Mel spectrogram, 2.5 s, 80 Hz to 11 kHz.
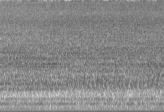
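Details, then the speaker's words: Ford Ranger started after sitting untouched since about Thanksgiving through a rough winter, 70°F in Massachusetts; it smells of gas after a full pedal press. Smooth, steady low idle hum with no knocks, ticks or squeals; normal idle. "it's running. Sounds good. No weird noises."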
